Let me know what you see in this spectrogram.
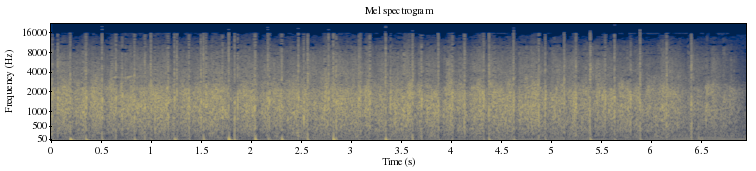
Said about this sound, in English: Let's give President Snyder a round of applause and the Tribal Council.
